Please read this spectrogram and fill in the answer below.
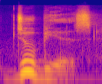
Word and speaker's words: dubious: Proparoxítona terminado em OUS. A sílaba tônica fica em DU. Dubious.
